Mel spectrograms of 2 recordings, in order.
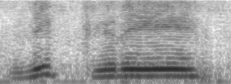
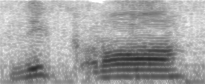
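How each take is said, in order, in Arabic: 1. الحركة الأخيرة تميل تمامًا نحو الكسرة. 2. الحركة الأخيرة فتحة مفتوحة. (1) "وبالإمالة" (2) "إذا قرأنا كلمة ذكرى مثلا بالفتح"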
